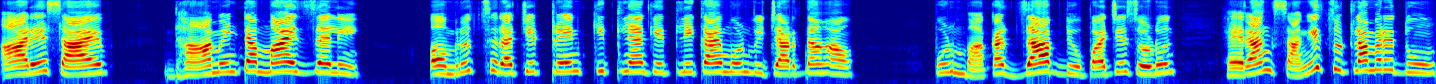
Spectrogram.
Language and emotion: Goan Konkani, angry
